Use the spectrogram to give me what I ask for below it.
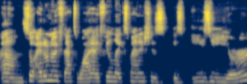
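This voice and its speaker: A woman talks at a moderate pace with ordinary pitch variation. Hers is an unremarkable speaking voice. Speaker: podcast host and language teacher. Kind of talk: casual interview chat. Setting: video call.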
